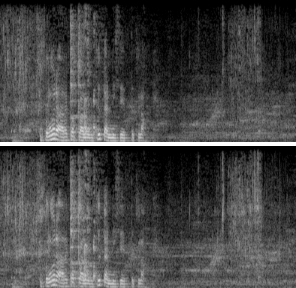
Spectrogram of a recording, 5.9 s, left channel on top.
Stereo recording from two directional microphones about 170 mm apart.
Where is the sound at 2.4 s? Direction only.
10° left (ahead or behind).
